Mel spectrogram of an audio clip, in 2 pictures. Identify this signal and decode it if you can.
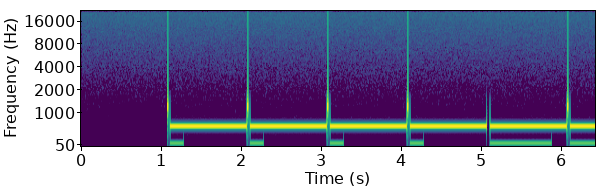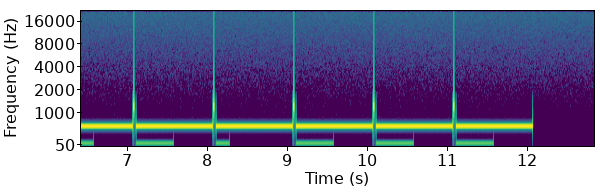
Radio time signal (WWVH, Hawaii), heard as ticks, one a second.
